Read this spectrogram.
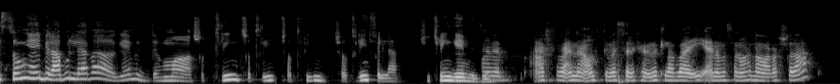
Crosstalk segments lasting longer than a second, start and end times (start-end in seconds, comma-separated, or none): none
